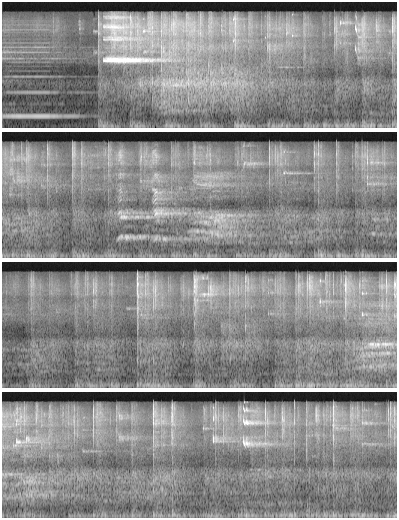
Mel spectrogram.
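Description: Several basketballs bouncing on a hardwood gym floor in a continuous, irregular patter of dull thuds, with players' voices calling out now and then.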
